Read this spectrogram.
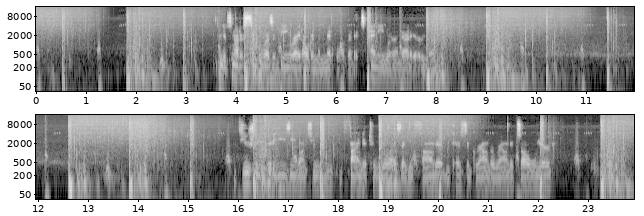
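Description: A shovel digs into earth with dull scraping thuds.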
